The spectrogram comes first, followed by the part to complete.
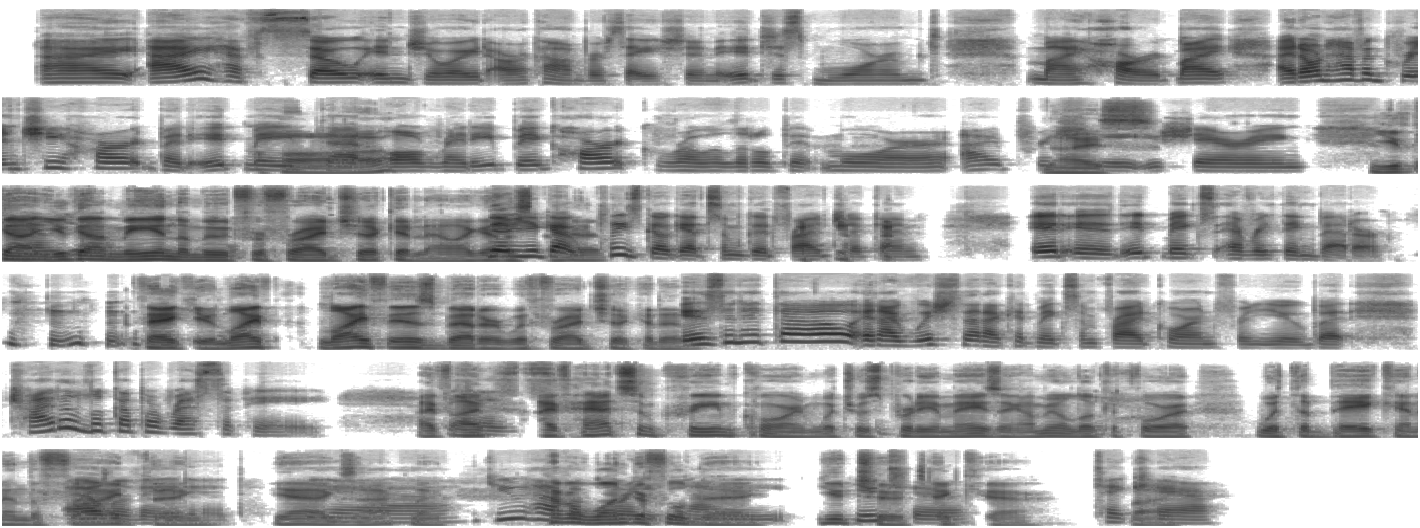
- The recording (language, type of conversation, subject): English, unstructured, How can I use food to connect with my culture?
- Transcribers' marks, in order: other background noise; laugh; laugh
